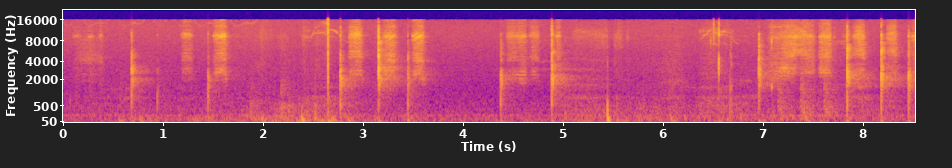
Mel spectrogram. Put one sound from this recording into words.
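Chalk taps and scrapes against a blackboard.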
